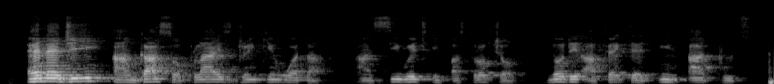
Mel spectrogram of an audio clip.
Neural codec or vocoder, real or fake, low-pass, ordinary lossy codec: none; real; 9.9 kHz; none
